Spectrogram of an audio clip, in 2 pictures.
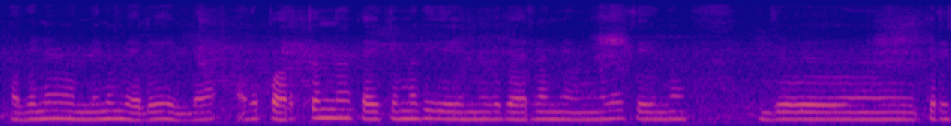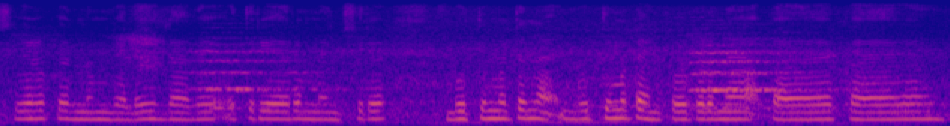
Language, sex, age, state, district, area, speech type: Malayalam, female, 60+, Kerala, Idukki, rural, spontaneous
